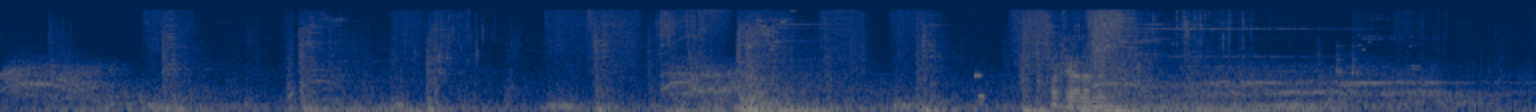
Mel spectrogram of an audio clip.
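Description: Gunfire and impacts crack and clatter in a video game.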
